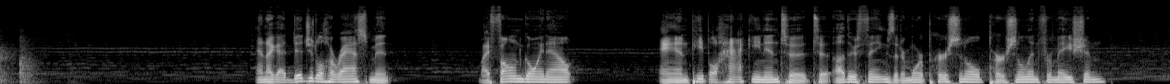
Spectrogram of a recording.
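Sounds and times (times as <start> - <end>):
knocking on wood: 0.0 - 0.5
speech: 2.6 - 4.0, 4.8 - 5.8, 6.6 - 11.2.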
